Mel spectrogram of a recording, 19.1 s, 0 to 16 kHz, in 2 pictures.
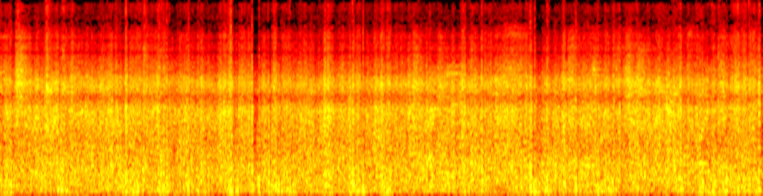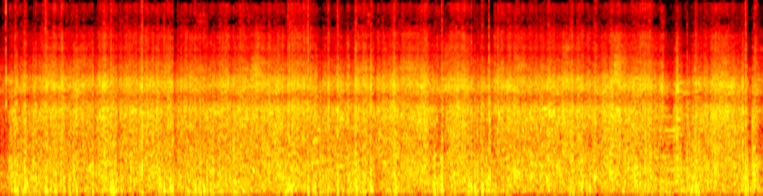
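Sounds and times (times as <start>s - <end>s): train rumbling and rattling: 0.0s - 19.0s
wind buffeting microphone: 0.0s - 19.0s.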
